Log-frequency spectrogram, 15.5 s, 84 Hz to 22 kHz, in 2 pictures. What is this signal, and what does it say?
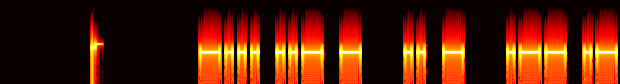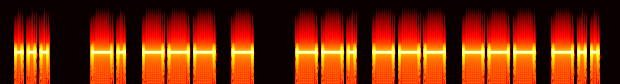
Morse code, heard as a keyed tone, about 15 wpm, 700 Hz. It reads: BUT IT WAS NOT GOOD
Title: Sentences from Top 1000 Words - Review Part 4 - 15wpm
